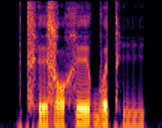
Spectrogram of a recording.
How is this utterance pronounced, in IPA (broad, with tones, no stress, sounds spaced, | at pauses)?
t͡sʰ e˨ z ɔ˨ x eː˦ ɡʷ ɛ˦ tʰ i˨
